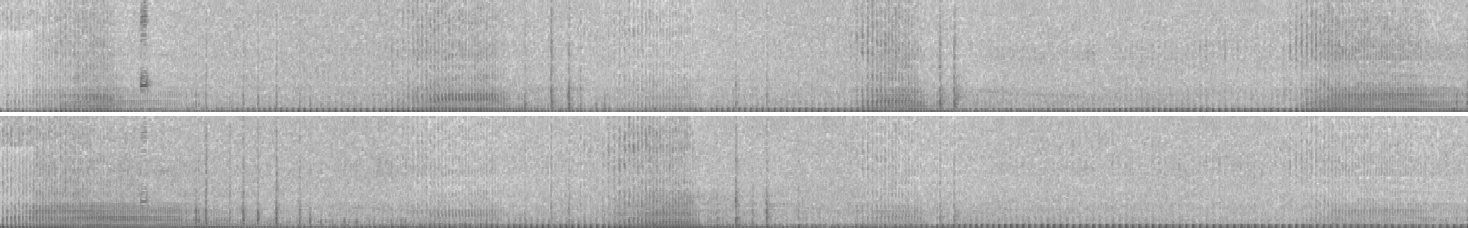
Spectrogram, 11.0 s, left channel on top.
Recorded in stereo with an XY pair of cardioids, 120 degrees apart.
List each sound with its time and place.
Only background noise.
